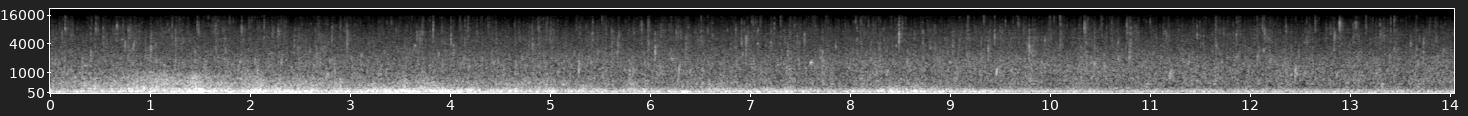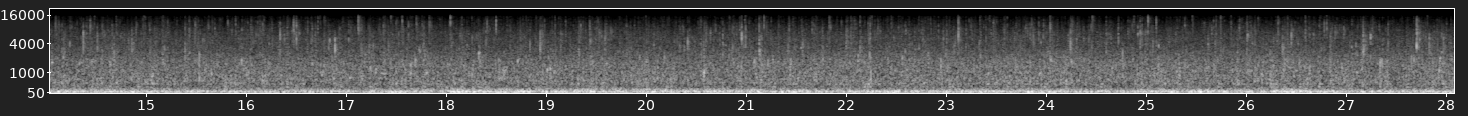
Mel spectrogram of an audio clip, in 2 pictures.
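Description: Steady rain falling on a wet paved path, drops splashing into shallow puddles. A low rumble is loudest in the first few seconds and dies away by about ten seconds in.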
